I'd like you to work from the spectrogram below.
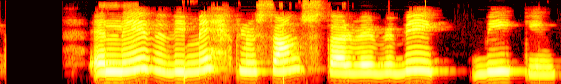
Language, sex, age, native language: Icelandic, female, 11, Icelandic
